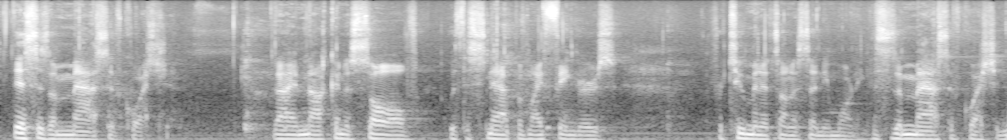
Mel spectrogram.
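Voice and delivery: low, hushed, weighty delivery; solemn preaching. Real, not acted. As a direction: drop low and soft for a grave question. Sober approach to hard question.

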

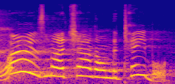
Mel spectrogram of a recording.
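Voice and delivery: high, startled question; baffled mom. Retold or imitated. Mother finding her son on the table, high and baffled. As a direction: ask it in mock disbelief. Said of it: "And I was like".

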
